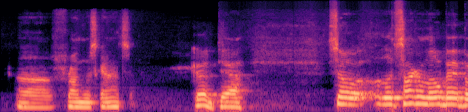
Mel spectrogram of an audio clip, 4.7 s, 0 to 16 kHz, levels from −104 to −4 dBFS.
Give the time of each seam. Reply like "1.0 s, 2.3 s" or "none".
2.2 s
